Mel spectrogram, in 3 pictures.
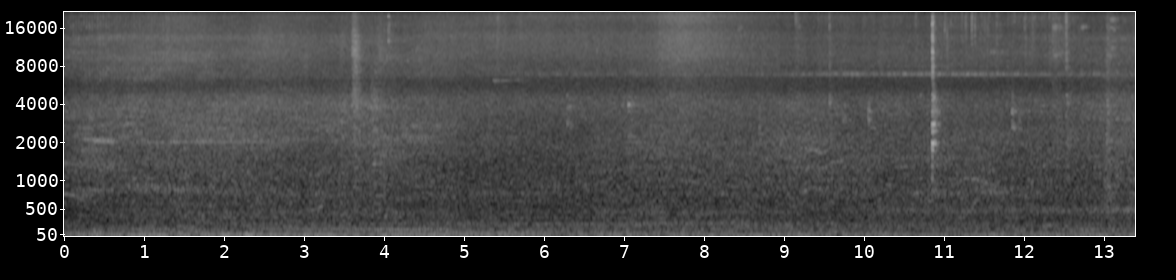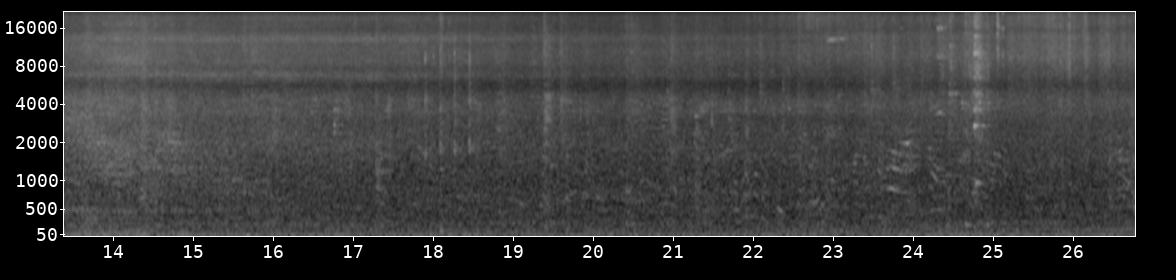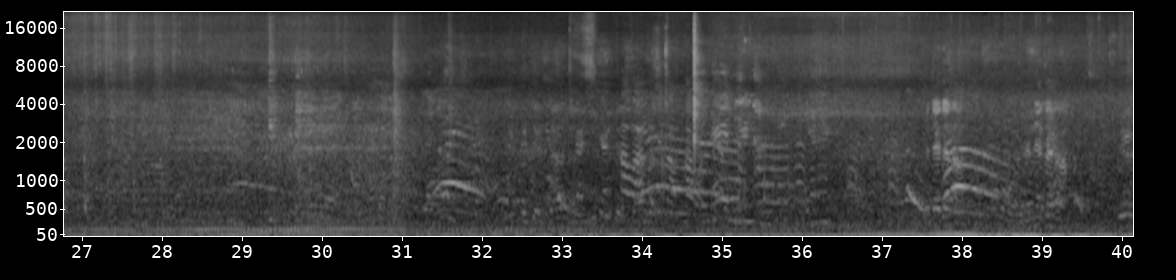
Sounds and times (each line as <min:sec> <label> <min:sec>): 0:00.0 Traffic sound 0:40.1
